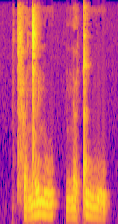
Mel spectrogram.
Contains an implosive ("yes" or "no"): no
